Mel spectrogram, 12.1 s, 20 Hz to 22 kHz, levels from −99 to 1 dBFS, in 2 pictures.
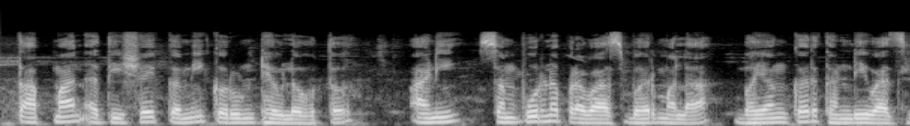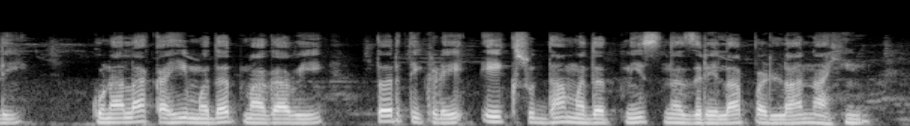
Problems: constant background noise, background conversations at intervals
